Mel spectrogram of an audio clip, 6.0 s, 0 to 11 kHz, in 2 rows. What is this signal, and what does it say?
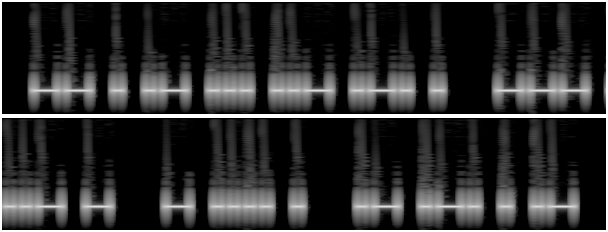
Morse code, heard as a keyed tone, about 32 wpm, 700 Hz. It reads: MEASURE OUT THE AREA
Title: Sentences from Top 1000 Words - Review Part 2 - 30wpm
